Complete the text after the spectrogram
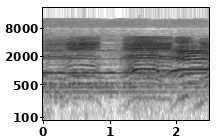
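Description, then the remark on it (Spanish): Sheep bleating loudly, two long wavering calls with a brief dip between them, no talking. “Cuenta la leyenda a fines de 1700, en la comarca de Cora, ubicado al sudoeste de lo que actualmente es el municipio de Quillacollo, vivía una familia campesina que se dedicaba a la crianza de ovejas.”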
